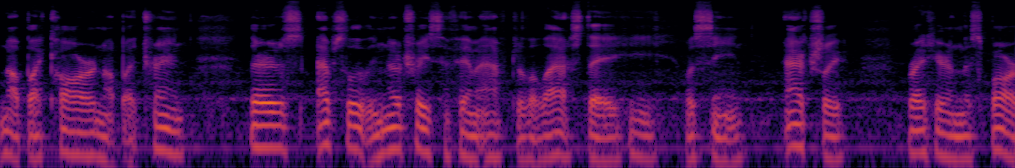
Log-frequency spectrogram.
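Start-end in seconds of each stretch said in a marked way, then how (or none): none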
